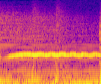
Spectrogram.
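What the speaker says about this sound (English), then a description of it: "Why are you whistling?" Steady, sustained single-pitch whistle from a character in the West of Loathing video game, held evenly for about a second over a low background hum.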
